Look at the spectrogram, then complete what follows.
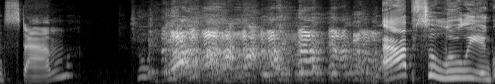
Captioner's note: audience laughs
